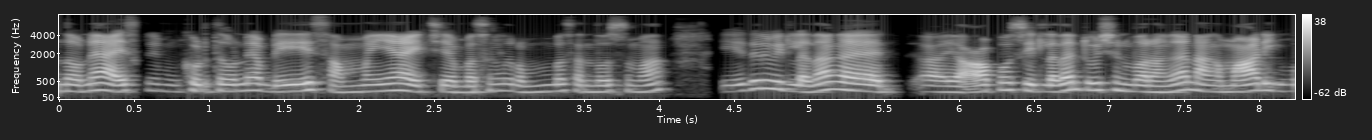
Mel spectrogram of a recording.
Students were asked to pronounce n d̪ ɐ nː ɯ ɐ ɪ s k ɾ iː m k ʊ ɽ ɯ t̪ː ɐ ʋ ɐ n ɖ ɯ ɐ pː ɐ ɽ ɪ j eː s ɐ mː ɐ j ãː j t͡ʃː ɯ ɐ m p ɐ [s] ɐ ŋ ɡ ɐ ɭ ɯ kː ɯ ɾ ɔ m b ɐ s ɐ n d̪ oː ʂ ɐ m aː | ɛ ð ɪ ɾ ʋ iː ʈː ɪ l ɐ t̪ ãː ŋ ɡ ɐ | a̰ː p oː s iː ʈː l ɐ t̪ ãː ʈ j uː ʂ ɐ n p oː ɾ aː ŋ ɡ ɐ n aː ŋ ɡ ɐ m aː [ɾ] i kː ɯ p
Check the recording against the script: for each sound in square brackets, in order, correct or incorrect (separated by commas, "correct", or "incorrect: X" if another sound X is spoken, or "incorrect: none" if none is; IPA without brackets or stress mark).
correct, incorrect: ɽ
